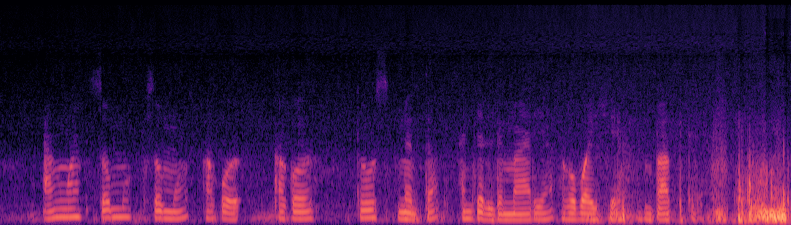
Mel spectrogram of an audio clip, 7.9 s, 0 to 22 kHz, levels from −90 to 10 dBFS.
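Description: From 0.44 s to 6.84 s the speech shows automatic gain rising: the gain control judged the input level too low and kept raising its gain, by about 9 dB in total across those six-odd seconds. Because the boost is applied to the whole signal, the voice and the background noise swell together, with the room floor climbing alongside the speaker rather than staying put, so the level creeps upward steadily instead of jumping.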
